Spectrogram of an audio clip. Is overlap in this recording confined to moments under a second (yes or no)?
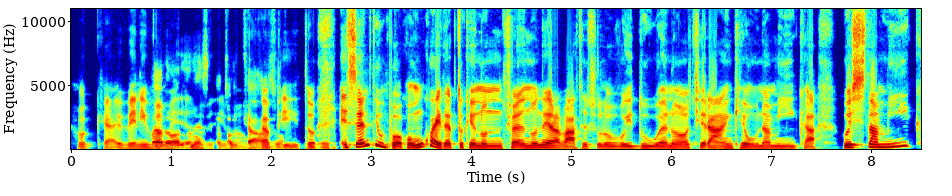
no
